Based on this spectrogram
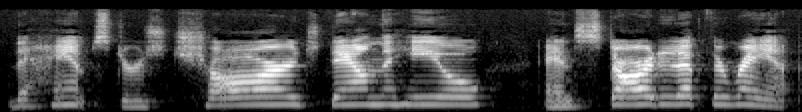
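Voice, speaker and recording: A woman reading a children's picture book aloud with expressive storytelling. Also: sits high, drawn-out words, gravelly. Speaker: storybook reader.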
